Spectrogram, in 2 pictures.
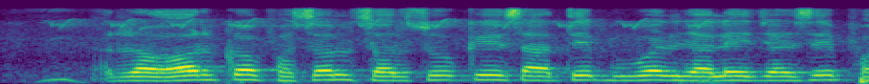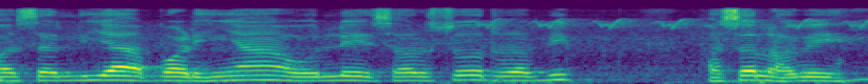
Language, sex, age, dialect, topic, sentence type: Bhojpuri, male, 25-30, Western, agriculture, question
